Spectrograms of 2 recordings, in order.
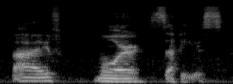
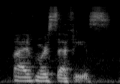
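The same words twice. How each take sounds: First: "Five more Seffies" stretched slowly, "more" drawn long. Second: Said in the usual way. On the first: Real, not acted. Counting her remaining plushies to viewers, slow and drawn out. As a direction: drag the count out wearily.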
